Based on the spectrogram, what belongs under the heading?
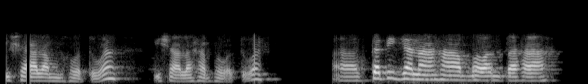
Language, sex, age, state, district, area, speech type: Sanskrit, female, 30-45, Karnataka, Shimoga, urban, conversation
